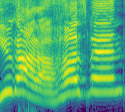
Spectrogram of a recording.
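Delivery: put-on very high, loud, top-of-the-lungs child shriek. Retelling the daughter's interruption at the door: imitating a child screaming. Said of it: "my daughter screams at the top of her lungs".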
